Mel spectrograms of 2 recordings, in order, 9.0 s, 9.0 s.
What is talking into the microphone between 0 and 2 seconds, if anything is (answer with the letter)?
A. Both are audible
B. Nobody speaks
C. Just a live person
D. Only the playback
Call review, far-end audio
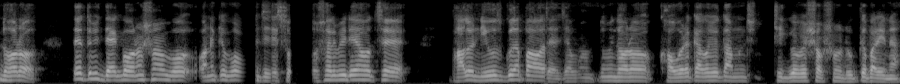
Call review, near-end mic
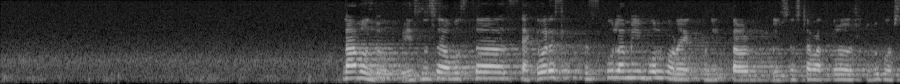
B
